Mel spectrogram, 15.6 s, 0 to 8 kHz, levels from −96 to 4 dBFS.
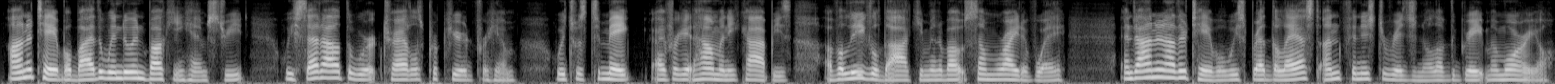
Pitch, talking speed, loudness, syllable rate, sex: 180 Hz, 185 wpm, -18 LUFS, 5.6 syllables/s, female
